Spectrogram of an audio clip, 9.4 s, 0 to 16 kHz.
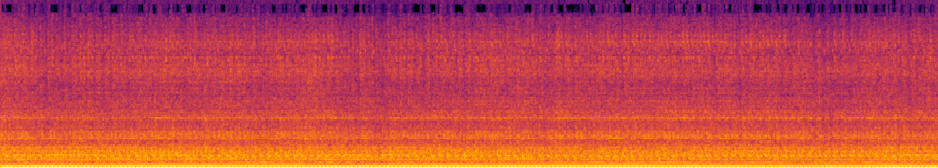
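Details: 1940s Allis Chalmers HD5/D5 crawler, 2-stroke Detroit 271 diesel, first startup after years retired: steady even low rumble, firm regular beat, no knocks or misses; healthy idle, smoky exhaust owner suspects from a problem injector.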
